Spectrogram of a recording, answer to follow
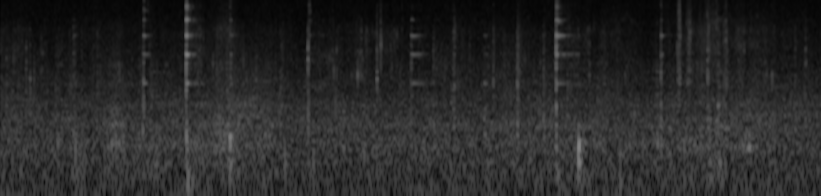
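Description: Faint handling of metal engine parts: scattered small clicks and taps, the two sharpest clinking with a brief ring about two seconds in and near seven seconds, as a cylinder liner is picked up from among the others.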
